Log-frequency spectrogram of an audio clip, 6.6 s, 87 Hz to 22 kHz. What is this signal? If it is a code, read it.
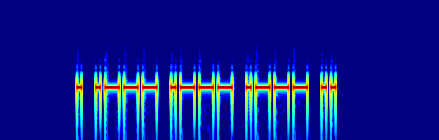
Morse code, heard as a keyed tone, about 17 wpm, 700 Hz. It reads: EJJJI
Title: Five Challenging Letter-Number Combinations 17wpm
